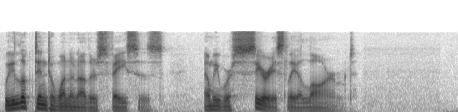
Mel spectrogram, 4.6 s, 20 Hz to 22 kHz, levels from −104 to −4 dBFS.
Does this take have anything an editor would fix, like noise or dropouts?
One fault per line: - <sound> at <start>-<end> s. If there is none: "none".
none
